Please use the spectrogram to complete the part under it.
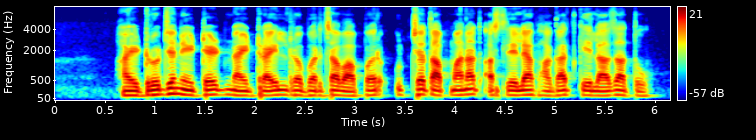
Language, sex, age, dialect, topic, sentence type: Marathi, male, 18-24, Standard Marathi, agriculture, statement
